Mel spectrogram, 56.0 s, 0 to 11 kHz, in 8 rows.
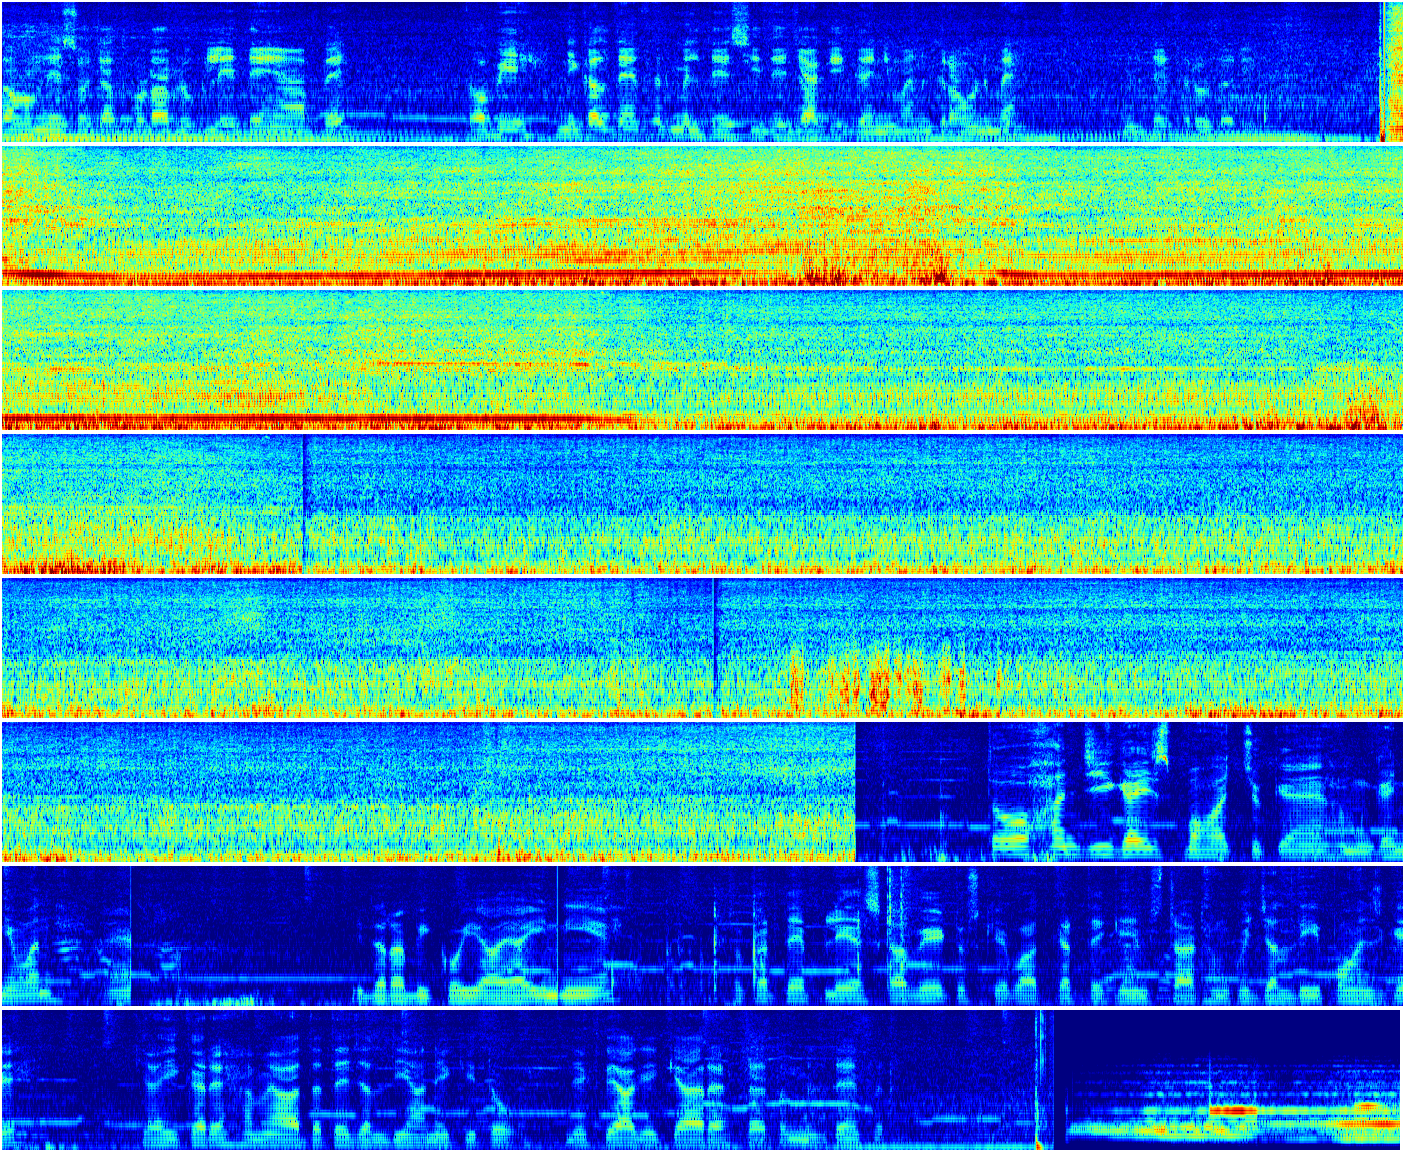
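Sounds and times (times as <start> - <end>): motorcycle engine running: 6.9 - 39.3
wind buffeting microphone: 6.9 - 40.0.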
